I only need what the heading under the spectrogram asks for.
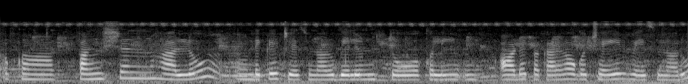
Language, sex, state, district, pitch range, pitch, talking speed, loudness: Telugu, female, Andhra Pradesh, Annamaya, 220-245 Hz, 225 Hz, 120 wpm, -16 LUFS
